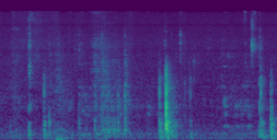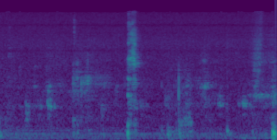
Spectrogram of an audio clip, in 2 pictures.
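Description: Scattered light knocks and taps from handling a gallon plastic jug of white glue over a plastic mixing bowl while pouring. One sharper knock comes about two and a half seconds in.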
